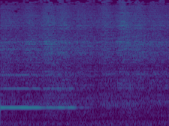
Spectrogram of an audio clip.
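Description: Background flute music: a single long held flute note that fades out about a second in, followed by a brief quieter gap between phrases.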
